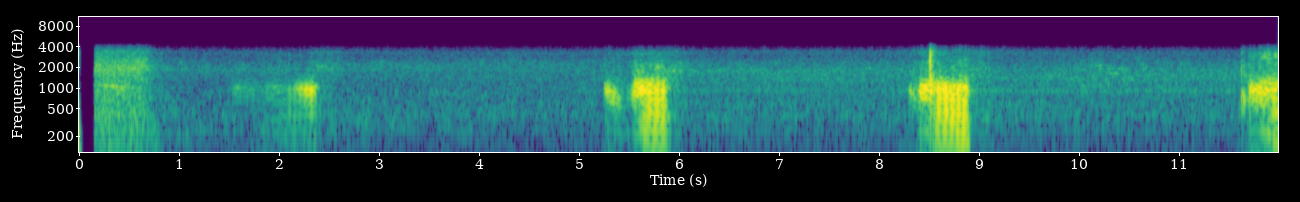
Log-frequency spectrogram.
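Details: Pepper snoring while sleeping: irregular short rattling, snorting breaths every few seconds, about twenty a minute, in a quiet room.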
